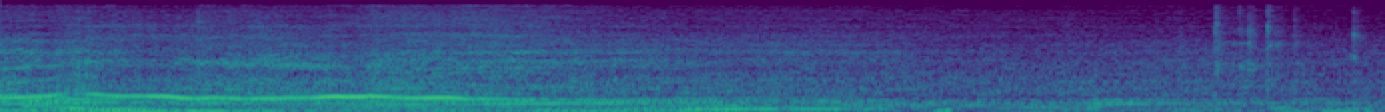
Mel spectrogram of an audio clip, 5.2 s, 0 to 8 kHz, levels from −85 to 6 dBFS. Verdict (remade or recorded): remade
